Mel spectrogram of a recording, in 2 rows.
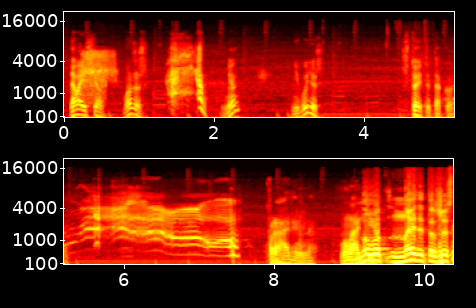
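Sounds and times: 
faint steady hum: 0:00.0 - 0:10.3
speech: 0:00.1 - 0:03.6, 0:04.5 - 0:05.5, 0:07.4 - 0:10.3
baby girl crying while pulling at a headset with a microphone: 0:01.4 - 0:01.9, 0:05.2 - 0:07.6.

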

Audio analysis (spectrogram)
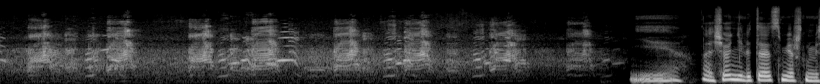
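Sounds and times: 
swan goose giving nasal honking calls: 0:00.0 - 0:06.3
speech: 0:06.3 - 0:08.1.

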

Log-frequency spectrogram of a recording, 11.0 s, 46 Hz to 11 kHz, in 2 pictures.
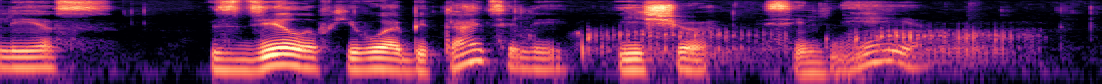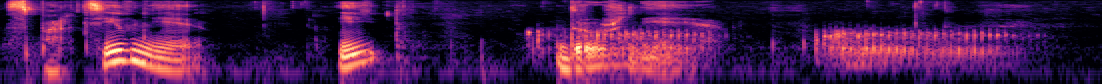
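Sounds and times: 
speech: 0:00.0 - 0:06.6, 0:07.2 - 0:07.6, 0:08.3 - 0:09.9
cat purring: 0:02.3 - 0:06.0, 0:08.0 - 0:11.0.

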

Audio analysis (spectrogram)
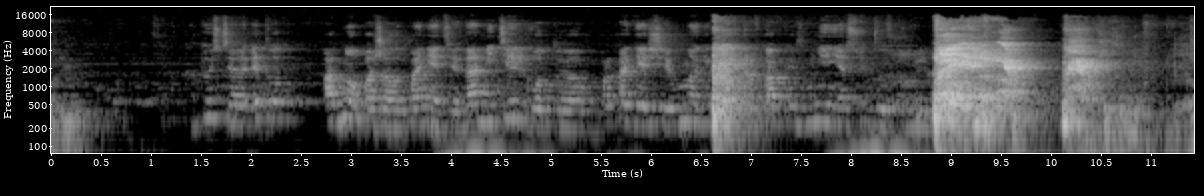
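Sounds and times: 
speech: 0:02.8 - 0:11.0
loud harsh coughs against the microphone: 0:06.6 - 0:07.0, 0:08.8 - 0:10.8.

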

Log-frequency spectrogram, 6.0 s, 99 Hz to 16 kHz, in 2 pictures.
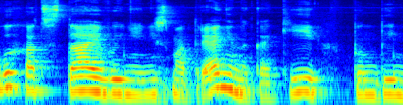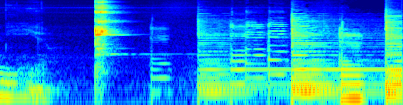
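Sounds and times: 
speech: 0:00.0 - 0:03.5, 0:05.6 - 0:05.9
glasses of rosé wine clinking in a toast: 0:03.8 - 0:04.1.

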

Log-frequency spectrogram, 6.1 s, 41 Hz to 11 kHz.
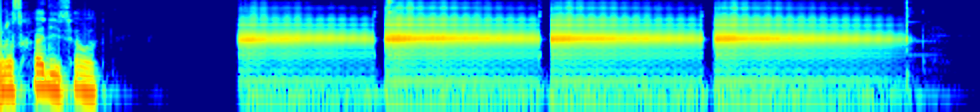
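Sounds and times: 
speech: 0:00.0 - 0:00.8, 0:01.5 - 0:01.7
jaw harp being plucked: 0:01.5 - 0:05.7.

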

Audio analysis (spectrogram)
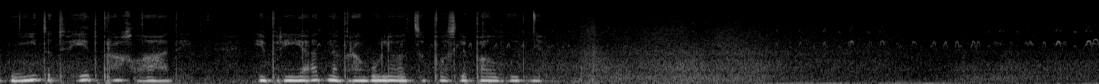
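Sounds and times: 
soft sea waves washing onto the shore: 0:00.0 - 0:10.9
speech: 0:00.1 - 0:01.9, 0:02.6 - 0:06.0
faint bird chirps: 0:03.0 - 0:06.2, 0:07.4 - 0:10.9.

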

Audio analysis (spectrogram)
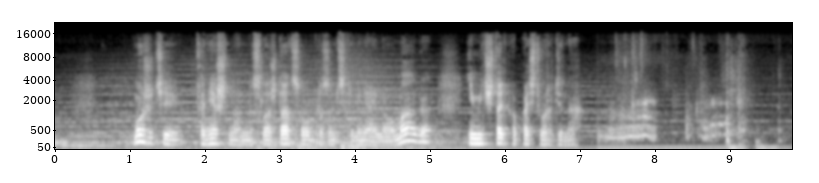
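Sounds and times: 
speech: 0:01.0 - 0:07.1
cat caterwauling: 0:07.2 - 0:09.2.

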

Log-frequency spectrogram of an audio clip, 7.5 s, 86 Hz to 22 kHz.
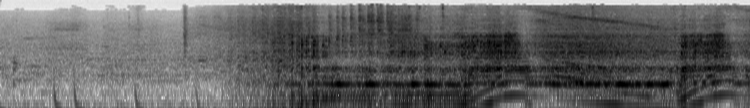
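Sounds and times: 
BMW 335is engine starting: 0:01.8 - 0:04.4
BMW 335is exhaust idling and revving: 0:02.0 - 0:07.5.

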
